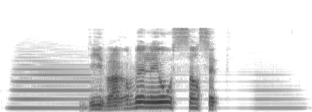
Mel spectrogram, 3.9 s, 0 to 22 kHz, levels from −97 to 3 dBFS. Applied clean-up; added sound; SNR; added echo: neural mask model RNNoise.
